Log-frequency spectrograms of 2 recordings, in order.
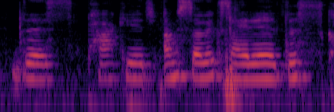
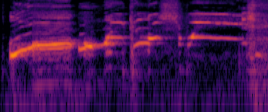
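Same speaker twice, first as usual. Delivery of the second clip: very high, loud scream of joy; thrilled shriek; 10 dB louder than usual. Real, not acted. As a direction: scream with sudden delight. Reveal of a card.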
